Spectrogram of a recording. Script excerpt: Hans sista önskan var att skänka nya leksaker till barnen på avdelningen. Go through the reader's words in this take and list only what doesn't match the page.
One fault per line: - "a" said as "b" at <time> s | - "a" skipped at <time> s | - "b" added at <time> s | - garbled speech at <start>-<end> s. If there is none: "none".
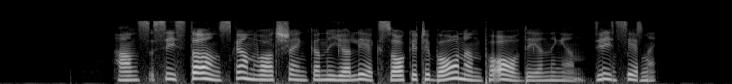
- garbled speech at 5.9-6.6 s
